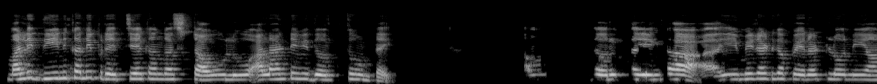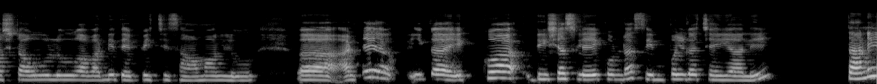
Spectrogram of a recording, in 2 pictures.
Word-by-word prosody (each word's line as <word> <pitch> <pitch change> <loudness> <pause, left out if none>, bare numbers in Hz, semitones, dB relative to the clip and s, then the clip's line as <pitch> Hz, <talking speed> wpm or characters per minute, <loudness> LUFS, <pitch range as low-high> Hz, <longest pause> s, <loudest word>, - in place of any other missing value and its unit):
మళ్ళీ 265 +5 +5
దీనికని 290 +2 +2
ప్రత్యేకంగా 245 0 +2
స్టవ్వులు, 220 -1 +2 0.2
అలాంటివి 245 +2 +1
దొరుకుతూ 215 +2 -1
ఉంటాయి. 200 - -5 1.4
ఆ! - - -7 0.7
దొరుకుతాయింకా 225 +1 +3 0.3
ఆహ్, 200 - -1
ఇమీడియేట్‌గా 255 +1 0
పెరట్లోని 225 0 0
ఆ - - -2
స్టవ్వులు, 210 0 -3 0.2
అవన్నీ 200 +3 -4
తెప్పిచి 205 +1 -7
సామాన్లు, 195 0 -5 0.6
ఆహ్, 205 -1 +3 0.2
అంటే, 300 +11 -1 0.5
ఇంకా 235 0 +1 0.2
ఎక్కువ 210 +9 -1 0.4
డిషెస్ 260 +3 +2
లేకుండా, 225 +2 0
సింపుల్‌గా 230 +1 -1
చెయ్యాలి. 200 -1 -2 0.9
తనీ 310 +9 +6
225 Hz, 90 wpm, -23 LUFS, 210-245 Hz, 1.4 s, తనీ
